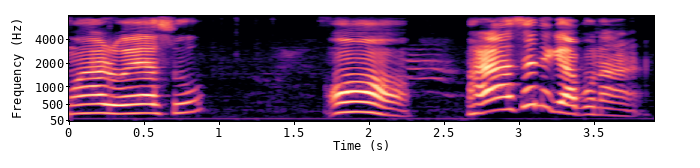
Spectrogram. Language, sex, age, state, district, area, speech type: Assamese, female, 30-45, Assam, Jorhat, urban, spontaneous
